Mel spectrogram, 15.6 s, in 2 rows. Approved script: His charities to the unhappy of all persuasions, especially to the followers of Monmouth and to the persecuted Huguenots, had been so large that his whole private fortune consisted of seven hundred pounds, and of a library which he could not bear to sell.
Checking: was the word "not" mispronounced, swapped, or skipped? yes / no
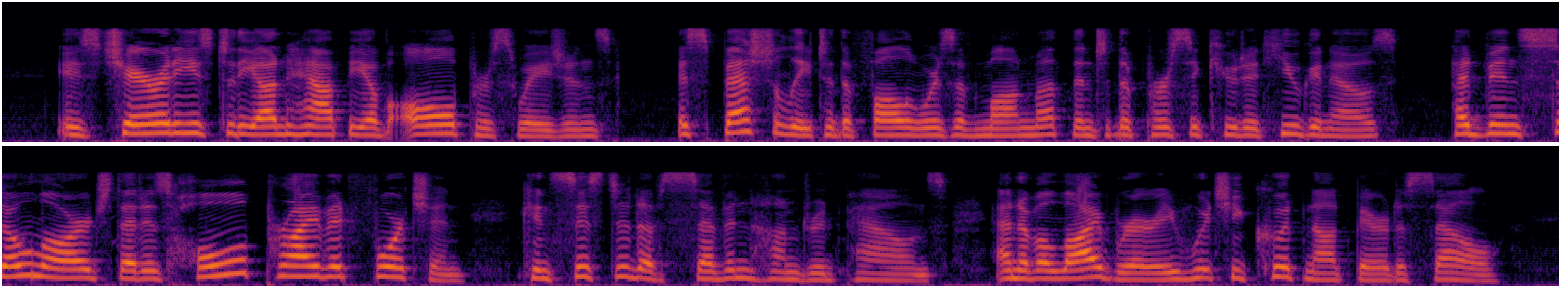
no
